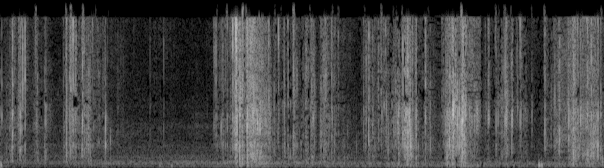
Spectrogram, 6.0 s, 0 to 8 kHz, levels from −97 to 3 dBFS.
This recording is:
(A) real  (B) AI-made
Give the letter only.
A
